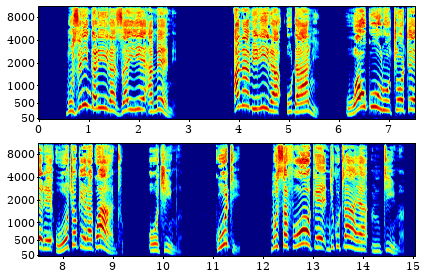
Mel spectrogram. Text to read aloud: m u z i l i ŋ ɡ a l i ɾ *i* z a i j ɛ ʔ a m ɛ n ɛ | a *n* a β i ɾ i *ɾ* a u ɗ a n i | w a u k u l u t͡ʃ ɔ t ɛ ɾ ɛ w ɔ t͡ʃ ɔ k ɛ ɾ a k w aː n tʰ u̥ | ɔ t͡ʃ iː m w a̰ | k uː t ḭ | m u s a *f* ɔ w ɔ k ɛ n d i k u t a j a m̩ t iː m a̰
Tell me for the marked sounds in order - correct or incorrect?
incorrect: a, correct, correct, correct

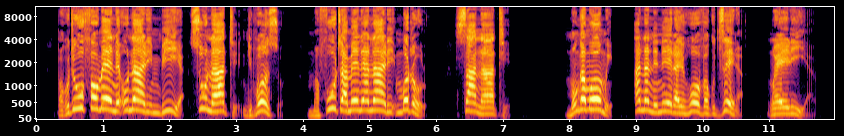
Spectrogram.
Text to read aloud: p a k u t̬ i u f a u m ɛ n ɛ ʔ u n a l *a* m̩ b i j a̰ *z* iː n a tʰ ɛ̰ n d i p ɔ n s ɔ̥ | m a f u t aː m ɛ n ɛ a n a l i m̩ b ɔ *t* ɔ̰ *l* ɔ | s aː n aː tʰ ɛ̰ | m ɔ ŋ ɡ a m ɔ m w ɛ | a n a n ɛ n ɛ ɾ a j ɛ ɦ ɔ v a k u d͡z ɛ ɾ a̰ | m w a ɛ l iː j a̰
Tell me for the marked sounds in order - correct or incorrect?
incorrect: i, incorrect: s, correct, correct

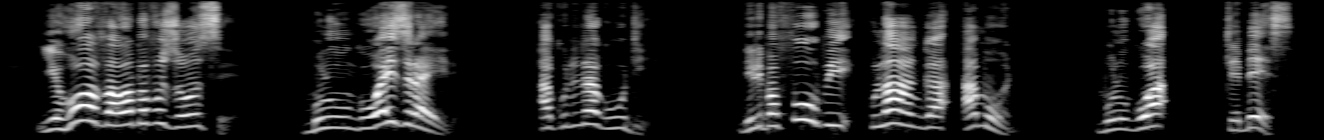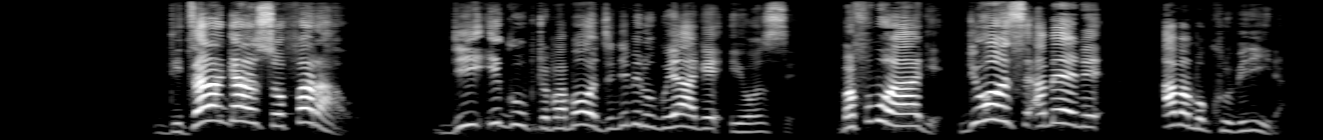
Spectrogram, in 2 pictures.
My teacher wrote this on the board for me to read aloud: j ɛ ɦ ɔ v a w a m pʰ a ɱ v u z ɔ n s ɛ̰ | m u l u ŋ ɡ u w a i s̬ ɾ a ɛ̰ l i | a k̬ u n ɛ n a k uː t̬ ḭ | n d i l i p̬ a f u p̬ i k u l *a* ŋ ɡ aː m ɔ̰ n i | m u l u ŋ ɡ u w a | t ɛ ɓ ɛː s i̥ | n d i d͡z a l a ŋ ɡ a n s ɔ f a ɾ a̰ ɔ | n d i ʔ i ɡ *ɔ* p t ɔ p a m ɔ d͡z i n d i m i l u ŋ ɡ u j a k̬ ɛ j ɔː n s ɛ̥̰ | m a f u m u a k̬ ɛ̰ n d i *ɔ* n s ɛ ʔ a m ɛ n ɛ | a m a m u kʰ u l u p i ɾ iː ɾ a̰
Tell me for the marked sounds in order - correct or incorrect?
correct, incorrect: u, correct

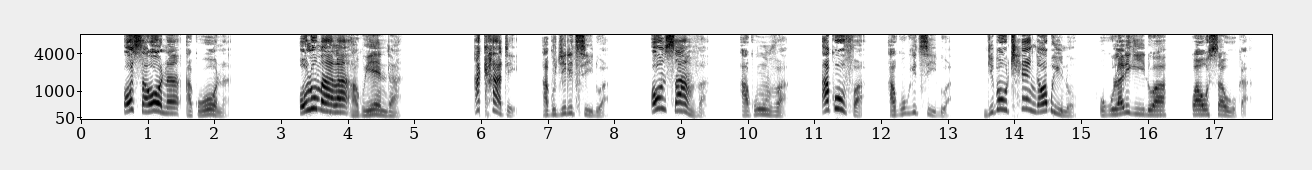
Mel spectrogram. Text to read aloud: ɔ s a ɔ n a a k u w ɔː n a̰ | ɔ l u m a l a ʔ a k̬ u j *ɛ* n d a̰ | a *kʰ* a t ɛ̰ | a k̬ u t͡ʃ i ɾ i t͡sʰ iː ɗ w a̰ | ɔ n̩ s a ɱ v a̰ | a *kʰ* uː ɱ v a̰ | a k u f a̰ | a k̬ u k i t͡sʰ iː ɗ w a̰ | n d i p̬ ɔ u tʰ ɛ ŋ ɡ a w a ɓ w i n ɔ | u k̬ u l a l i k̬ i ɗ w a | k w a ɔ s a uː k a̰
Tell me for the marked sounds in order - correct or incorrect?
incorrect: ɛː, correct, incorrect: k

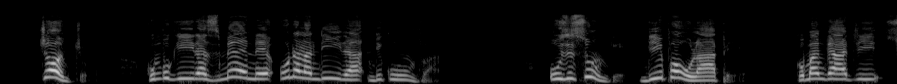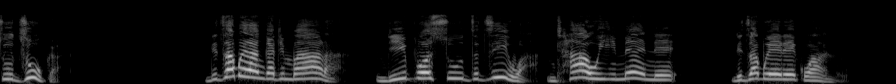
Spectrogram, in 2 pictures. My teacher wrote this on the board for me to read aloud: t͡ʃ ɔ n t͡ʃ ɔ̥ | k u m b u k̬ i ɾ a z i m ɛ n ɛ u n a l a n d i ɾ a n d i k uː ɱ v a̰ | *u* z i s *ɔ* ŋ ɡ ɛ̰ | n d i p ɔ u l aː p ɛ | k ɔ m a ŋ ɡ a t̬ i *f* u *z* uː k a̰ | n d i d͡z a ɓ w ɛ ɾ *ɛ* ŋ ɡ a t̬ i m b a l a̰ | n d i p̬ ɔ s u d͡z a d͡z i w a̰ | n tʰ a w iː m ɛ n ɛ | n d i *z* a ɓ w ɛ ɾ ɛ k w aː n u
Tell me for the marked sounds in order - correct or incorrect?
correct, incorrect: u, incorrect: s, incorrect: d͡z, incorrect: a, incorrect: d͡z

